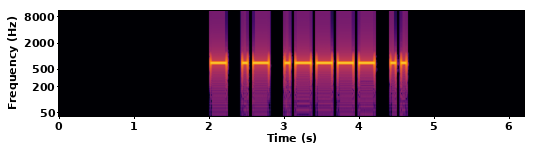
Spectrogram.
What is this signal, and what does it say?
Morse code, heard as a keyed tone, about 17 wpm, 700 Hz. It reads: TA1I
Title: DXCC-100 Call Signs - 4 Characters - Repeated 3x - 17wpm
